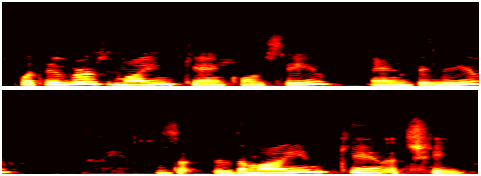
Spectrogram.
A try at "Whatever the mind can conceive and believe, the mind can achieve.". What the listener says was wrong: Very good. Good pronunciation.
